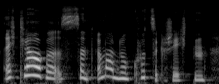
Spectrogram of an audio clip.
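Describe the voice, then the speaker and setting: A woman doing a high, eager young rebel lad. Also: brisk, vocal fry, full character voice. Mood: eager gossiping. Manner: excitable, blurting. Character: chatty young male rebel, eager gossip.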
